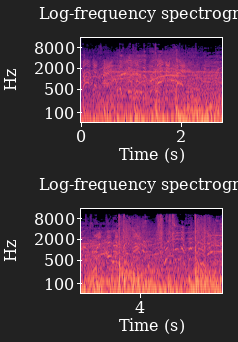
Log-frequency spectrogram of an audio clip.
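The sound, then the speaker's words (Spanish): Gunfire from armed robbers shooting at police in an action thriller, a few sharp cracks within a dense, chaotic roar of noise and voices. “Disparan a los policías.”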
